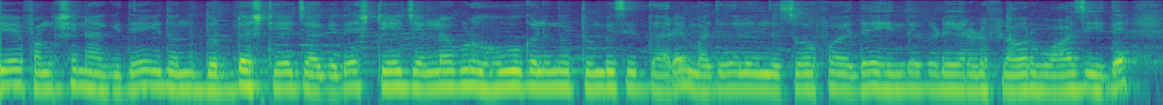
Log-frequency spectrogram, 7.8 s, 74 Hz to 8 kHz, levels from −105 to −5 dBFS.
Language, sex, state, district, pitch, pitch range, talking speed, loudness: Kannada, male, Karnataka, Bellary, 155 Hz, 150-165 Hz, 155 wpm, -25 LUFS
